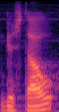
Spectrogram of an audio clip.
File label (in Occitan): "gustau", occitans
